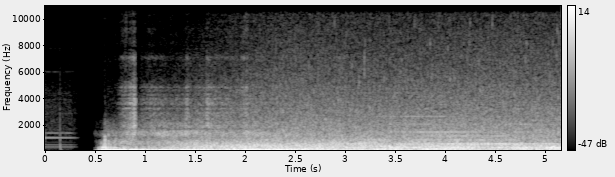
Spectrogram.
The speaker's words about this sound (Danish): Floden bulrer afsted med en voldsom kraft. Det er som om strømmen arigt prøver at skubbe de kolossale klippeblokke til side, sådan så den kan mase sig hurtigere frem.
